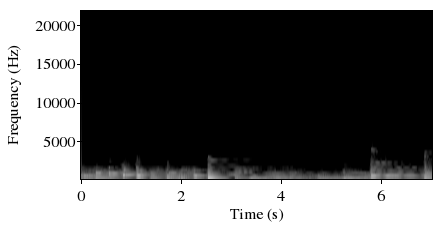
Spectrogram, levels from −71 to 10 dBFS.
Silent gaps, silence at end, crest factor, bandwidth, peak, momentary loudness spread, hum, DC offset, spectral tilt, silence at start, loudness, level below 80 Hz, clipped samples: none; 0 s; 20 dB; 4.3 kHz; -8 dBFS; 14 LU; none; under 0.1%; -8 dB/octave; 0 s; -29 LUFS; -86 dBFS; under 0.1%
